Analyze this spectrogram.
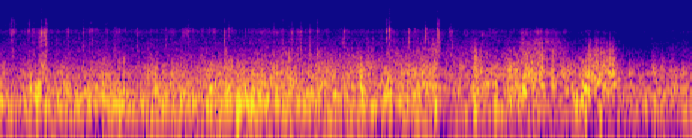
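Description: Wind buffeting the microphone on a small open boat at sea, a steady rushing noise full of crackling water splashes, with a brighter hiss about five seconds in.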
